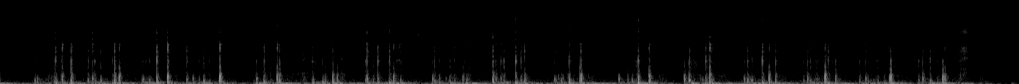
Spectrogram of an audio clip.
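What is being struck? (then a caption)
Small wooden box. A small, hollow light-wood box with a painted lid pattern and a metal latch is held in both hands and tapped and scratched with fingertips and nails. The result is a rapid, continuous run of dull, low, hollow knocks mixed with dry scratching, each tap dying away almost instantly, before the sound fades out at the end.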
